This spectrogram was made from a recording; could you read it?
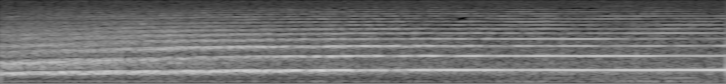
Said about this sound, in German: Dann gibt es den Feuerwehrton, den kennt wahrscheinlich jeder.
